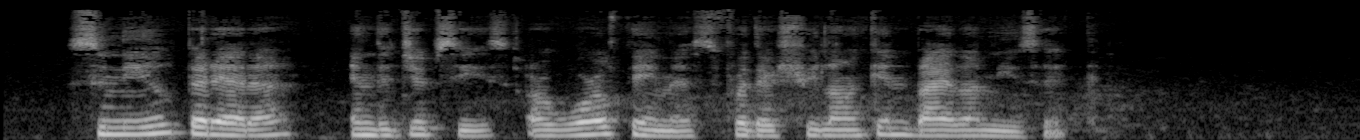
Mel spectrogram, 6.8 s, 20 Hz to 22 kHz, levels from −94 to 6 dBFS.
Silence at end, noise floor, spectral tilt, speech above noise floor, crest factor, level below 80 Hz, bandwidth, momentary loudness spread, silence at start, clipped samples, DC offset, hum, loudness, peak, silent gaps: 1.45 s; -69 dBFS; -6 dB/octave; 44 dB; 20 dB; -64 dBFS; 16.5 kHz; 11 LU; 0.35 s; under 0.1%; under 0.1%; none; -25 LUFS; -6 dBFS; none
